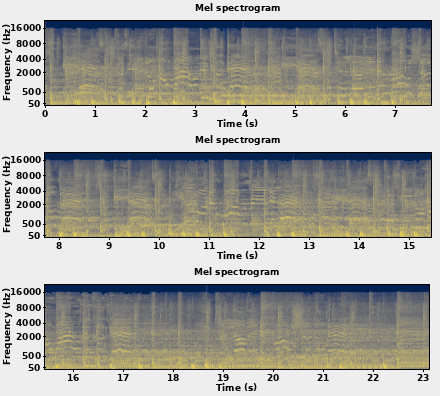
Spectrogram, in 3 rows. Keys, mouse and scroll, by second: 8.4 click, 11.9-14.9 drag, 15.1-18.1 drag, 18.5 click, 18.7-19.8 middle drag, 19.8-21.5 drag, 22.3 scroll up 6, 22.4 middle click.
